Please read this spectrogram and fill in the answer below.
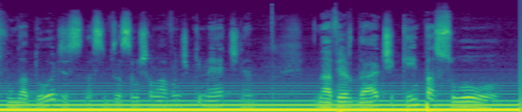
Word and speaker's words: Kemet: Na verdade, aqui está escrito Kemet. Kemet. São 3 sílabas.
